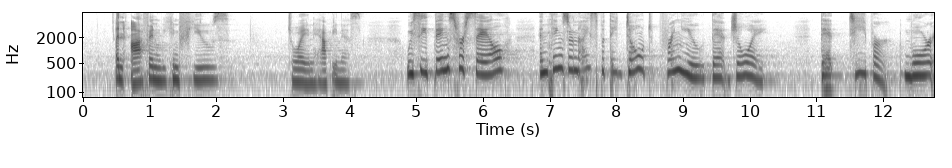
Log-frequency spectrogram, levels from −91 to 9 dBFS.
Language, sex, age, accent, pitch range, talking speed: English, female, 40-59, American, 225-305 Hz, 120 wpm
